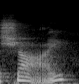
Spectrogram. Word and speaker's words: Chi: Okay, that show, The Shy, it's spelled like CHI, that has Lena Waithe in it.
